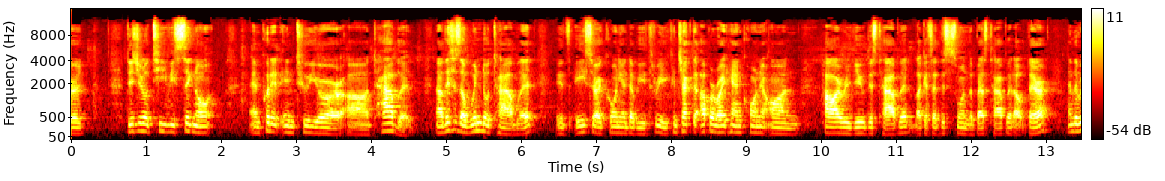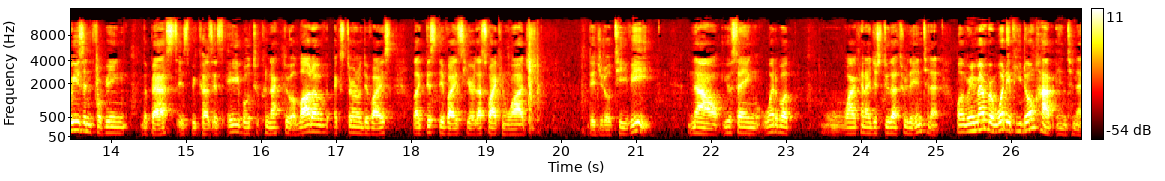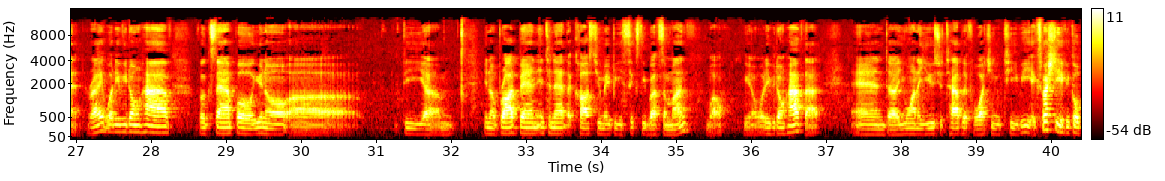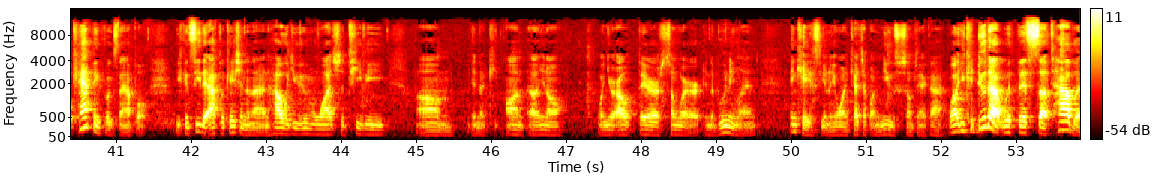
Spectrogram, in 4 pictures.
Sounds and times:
Speech: 0.0s - 19.8s, 20.4s - 30.8s, 31.4s - 53.8s.

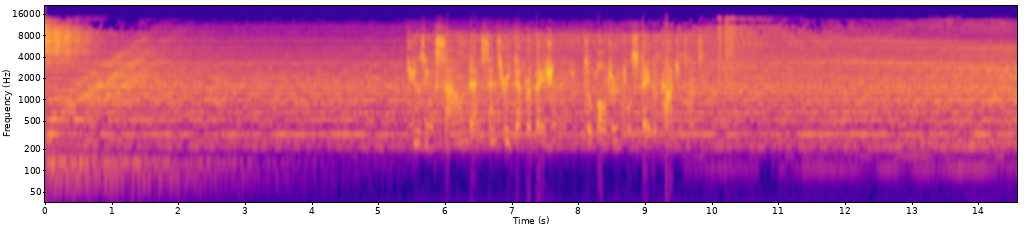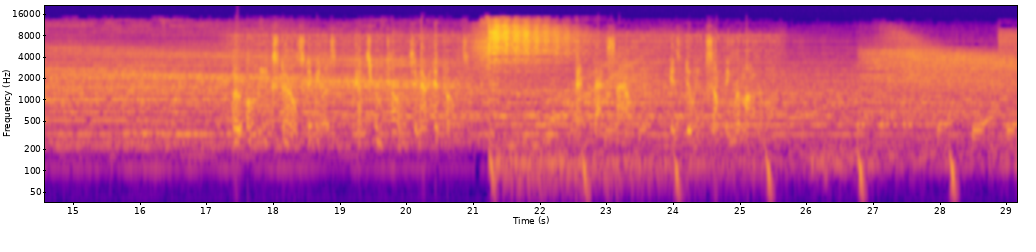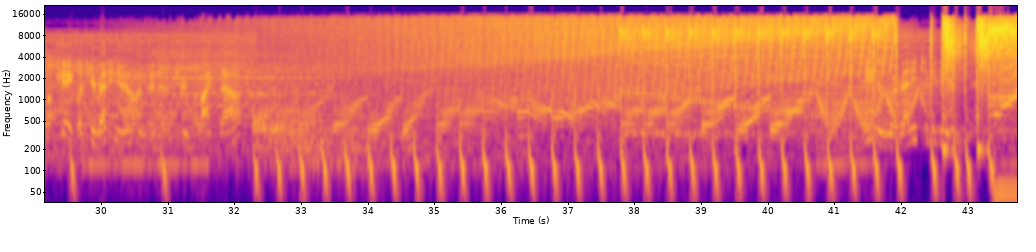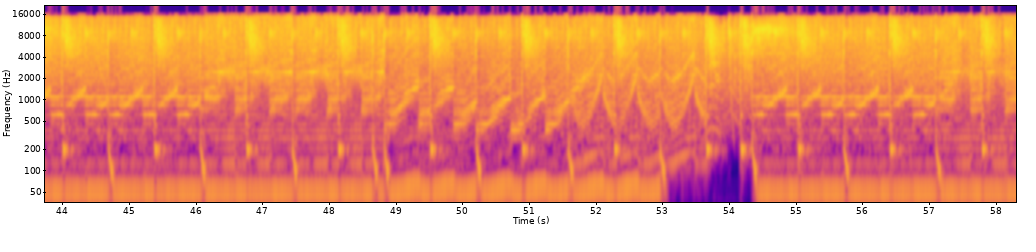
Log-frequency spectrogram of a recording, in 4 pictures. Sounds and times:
Music: 0.0s - 58.3s
Speech: 5.4s - 9.9s, 17.4s - 21.0s, 22.5s - 25.6s, 29.2s - 32.2s, 41.4s - 42.9s.

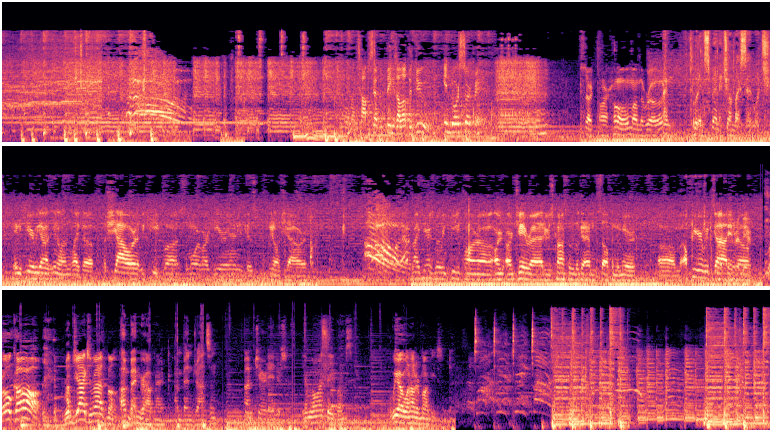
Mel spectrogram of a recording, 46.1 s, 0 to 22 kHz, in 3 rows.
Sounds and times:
Music: 0.0s - 39.5s, 41.2s - 46.0s
Speech: 6.8s - 9.7s, 11.6s - 21.5s, 22.7s - 37.8s.

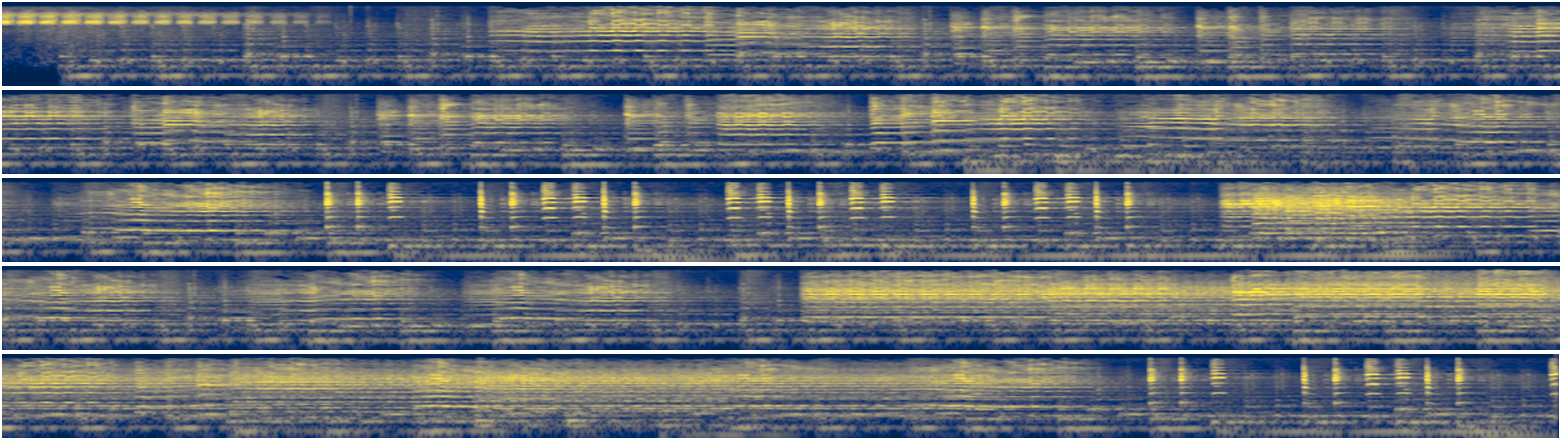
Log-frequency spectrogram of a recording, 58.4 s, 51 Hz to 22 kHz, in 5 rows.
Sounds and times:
Cello: 0.4s - 58.4s.

